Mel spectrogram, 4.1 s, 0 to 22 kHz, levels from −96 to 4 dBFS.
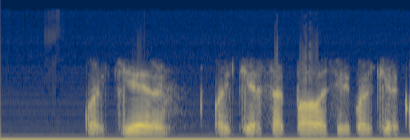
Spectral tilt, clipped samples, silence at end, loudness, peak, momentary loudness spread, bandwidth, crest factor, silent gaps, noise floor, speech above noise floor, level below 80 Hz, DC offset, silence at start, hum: -7 dB/octave; under 0.1%; 0.1 s; -24 LUFS; -8 dBFS; 11 LU; 8.2 kHz; 18 dB; none; -51 dBFS; 28 dB; -52 dBFS; 4%; 0.85 s; none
